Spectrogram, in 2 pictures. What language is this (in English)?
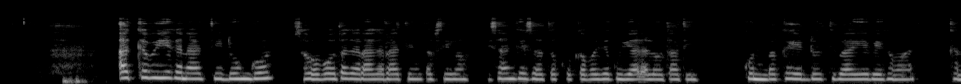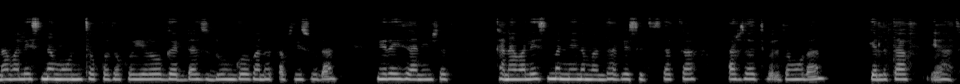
Oromo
